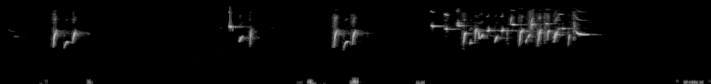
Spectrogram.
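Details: Goldfinch (European) singing telqam: a few separate sharp chirps spaced apart, then a fast jumbled outburst of high twitters and buzzy trills, with faint low thumps in the background.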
